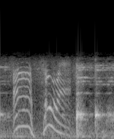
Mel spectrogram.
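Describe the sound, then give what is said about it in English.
Two sharp metallic clanks of a cowbell rung by Donald ring out in quick succession, following a pair of warbling, rising-and-falling vocal sounds. “Oh, Donald, I said no. Give me that cowbell.”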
